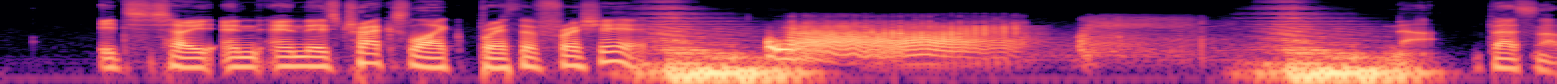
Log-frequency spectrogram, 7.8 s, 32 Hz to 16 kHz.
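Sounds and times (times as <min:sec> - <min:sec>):
speech: 0:00.5 - 0:04.4, 0:07.0 - 0:07.7
recorded fart with wavering sputtering tone: 0:03.8 - 0:06.2.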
